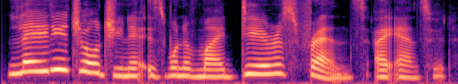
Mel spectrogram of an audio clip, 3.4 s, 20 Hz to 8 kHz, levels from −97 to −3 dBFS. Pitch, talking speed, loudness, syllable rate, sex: 250 Hz, 175 wpm, -16 LUFS, 5.6 syllables/s, female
